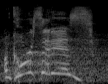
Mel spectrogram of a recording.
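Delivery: sing-song high yes, of course; breezy high-pitched reply; mock chirpy yes. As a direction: pitch it up brightly, mock-innocent. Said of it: "I'm like".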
